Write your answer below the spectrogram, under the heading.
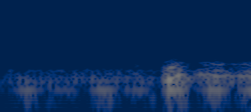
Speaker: you can hear my cat snoring or my son's cat that's H um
